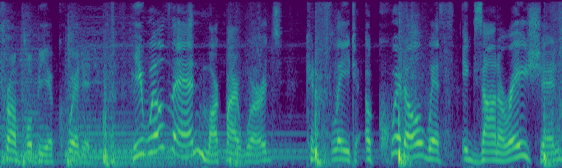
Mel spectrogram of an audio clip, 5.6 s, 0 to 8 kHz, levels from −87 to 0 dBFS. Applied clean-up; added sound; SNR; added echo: none; Walk, footsteps; 5 dB; none.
